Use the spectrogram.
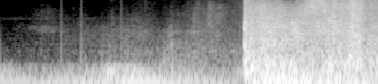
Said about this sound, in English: Sam, who's now standing at the end, shoots at her with a shotgun.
